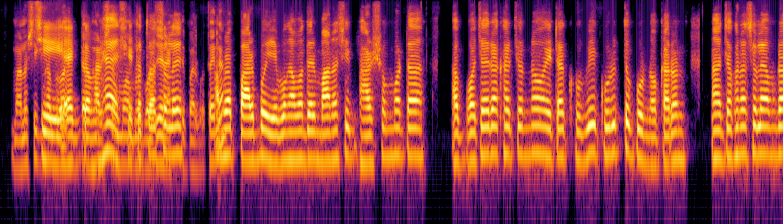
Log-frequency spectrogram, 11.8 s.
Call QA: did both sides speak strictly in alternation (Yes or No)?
No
